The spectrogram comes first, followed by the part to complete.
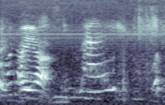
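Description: High-pitched voices giving a few drawn-out, wordless exclamations, like excited "ooh"s.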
